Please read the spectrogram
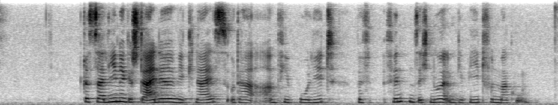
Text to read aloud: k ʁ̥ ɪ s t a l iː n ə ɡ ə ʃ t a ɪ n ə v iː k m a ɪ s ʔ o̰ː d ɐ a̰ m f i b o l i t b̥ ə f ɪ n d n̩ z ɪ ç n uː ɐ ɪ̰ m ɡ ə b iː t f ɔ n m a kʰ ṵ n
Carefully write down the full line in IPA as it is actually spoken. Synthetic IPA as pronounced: k ʁ̥ ɪ s t a l iː n ə ɡ ə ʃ t a ɪ n ə v iː k n a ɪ s ʔ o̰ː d ɐ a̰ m f i b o l i t b̥ ə f ɪ n d n̩ z ɪ ç n uː ɐ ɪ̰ m ɡ ə b iː t f ɔ n m a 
